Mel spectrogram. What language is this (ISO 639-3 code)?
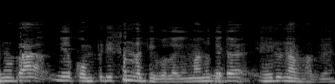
asm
